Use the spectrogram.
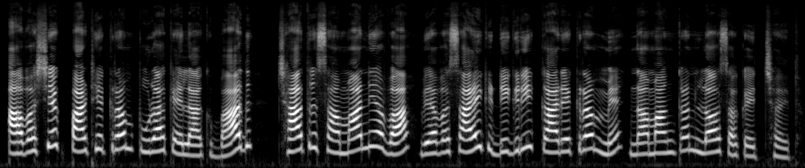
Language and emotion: Maithili, neutral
